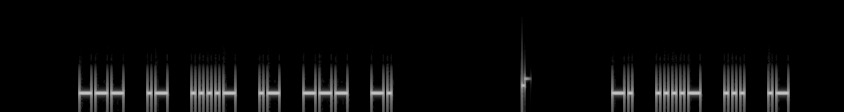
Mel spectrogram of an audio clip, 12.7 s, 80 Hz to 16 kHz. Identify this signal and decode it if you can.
Morse code, heard as a keyed tone, about 20 wpm, spaced as for 14 wpm, 700 Hz. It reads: OA4AON N4SA
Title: 048 Lesson 9g - Number 4 - Call Signs 20wpm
